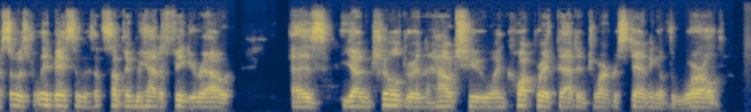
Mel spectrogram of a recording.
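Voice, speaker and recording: Fairly even intonation marks this voice. It sounds somewhat breathy. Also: man. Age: 70s. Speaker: grief counselor and author. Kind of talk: interview. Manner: halting, many fillers and restarts.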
